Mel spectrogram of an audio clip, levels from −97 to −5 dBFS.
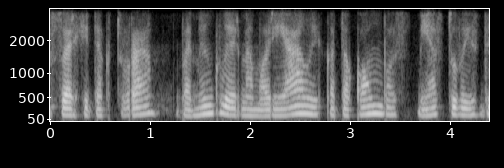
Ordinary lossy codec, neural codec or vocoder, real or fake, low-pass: Opus, 16 kbps; none; real; 3.6 kHz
